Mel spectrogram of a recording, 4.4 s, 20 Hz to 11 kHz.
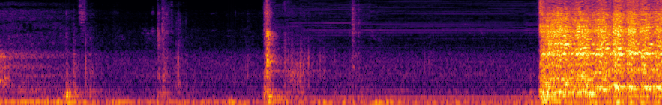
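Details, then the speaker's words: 1987 Chevy K20 3/4-ton plow truck, 350 small block, automatic, sitting for years, now on a good 12-volt battery: a few quiet clicks then a brisk, strong starter crank; alternator pulley visibly wobbly; normal cranking. "oh yeah draw crank now the alternator pulley looks like she's had a few too many that thing is Weeble wobbly"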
